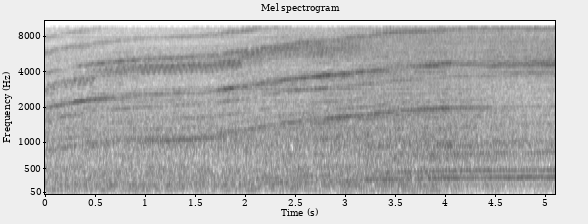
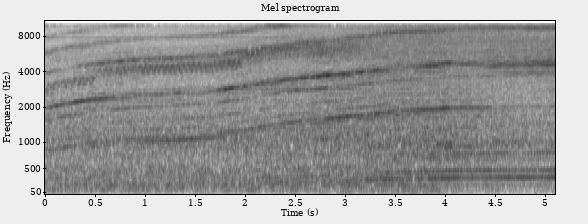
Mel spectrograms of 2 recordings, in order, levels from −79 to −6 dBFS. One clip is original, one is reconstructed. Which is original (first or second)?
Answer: second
